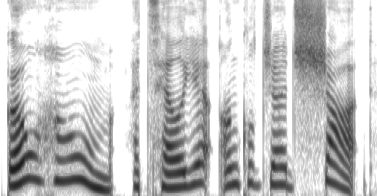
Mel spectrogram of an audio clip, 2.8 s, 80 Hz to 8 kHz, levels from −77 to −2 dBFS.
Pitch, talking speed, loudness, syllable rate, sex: 260 Hz, 150 wpm, -20 LUFS, 3.8 syllables/s, female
